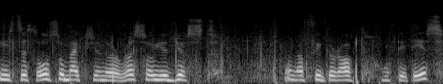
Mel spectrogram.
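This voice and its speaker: The speaker has a non-native accent and monotone, flat intonation at a moderate pace. The sound is dry and close with no echo, and there is noticeable background noise. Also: woman. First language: not English. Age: 40s. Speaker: vlogger. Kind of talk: casual vlog monologue. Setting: outdoors walking in the rain. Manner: halting, many fillers.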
